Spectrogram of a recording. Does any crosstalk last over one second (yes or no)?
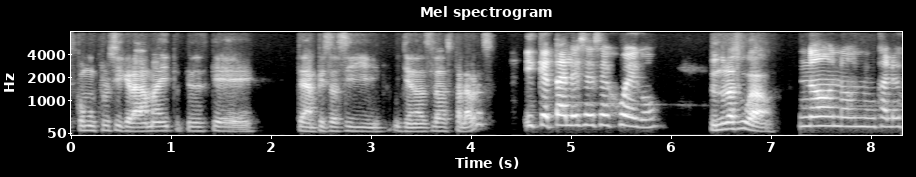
no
